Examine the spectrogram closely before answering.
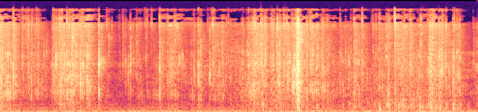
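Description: Crinkling of a small metallised-plastic snack bag being pulled open and handled by hand, with several sharp crackles, the loudest a little past the middle.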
